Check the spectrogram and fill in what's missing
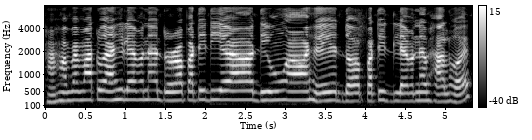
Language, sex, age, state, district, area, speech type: Assamese, female, 60+, Assam, Golaghat, rural, spontaneous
